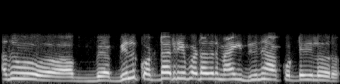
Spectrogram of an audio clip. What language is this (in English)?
Kannada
